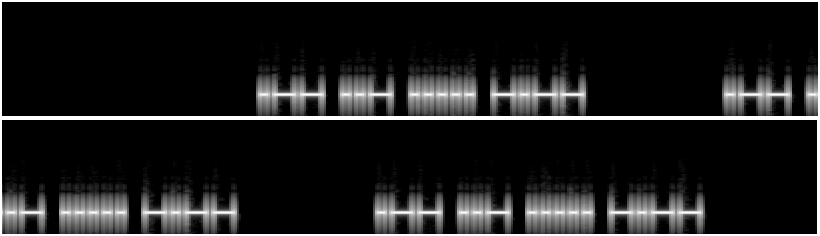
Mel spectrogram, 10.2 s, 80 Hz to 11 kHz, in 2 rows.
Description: Morse code, heard as a keyed tone, about 27 wpm, 700 Hz. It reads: WU5Y WU5Y WU5Y
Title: USA Call Signs - 4 Characters - Repeated 3x - 28wpm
